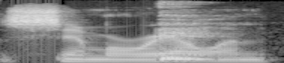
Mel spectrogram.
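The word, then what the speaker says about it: Sermorelin: And of course, we've been prescribing Somorlin. Some people pronounce it Semorelin. I say Somorlin.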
